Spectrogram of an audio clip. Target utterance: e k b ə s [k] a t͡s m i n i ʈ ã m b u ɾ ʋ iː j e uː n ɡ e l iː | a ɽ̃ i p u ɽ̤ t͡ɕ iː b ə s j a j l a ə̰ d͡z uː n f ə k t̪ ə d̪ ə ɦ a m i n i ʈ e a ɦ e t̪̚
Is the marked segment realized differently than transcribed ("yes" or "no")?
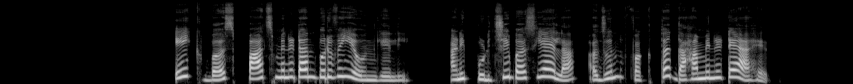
yes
